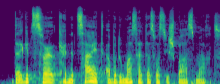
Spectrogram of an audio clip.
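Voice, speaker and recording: Noticeable background noise is present throughout. Over it, a man talks with fairly even intonation. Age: 20s. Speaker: SEO team lead. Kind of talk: interview. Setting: in person at workplace.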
